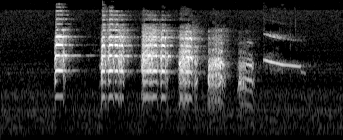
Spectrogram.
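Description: At sunset in the African bush, a bird gives a run of six or seven harsh, evenly spaced calls. They grow slightly weaker toward the end and finish with a thinner drawn-out note, carrying clearly over a quiet background.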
